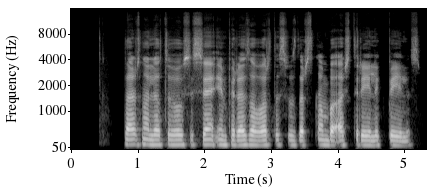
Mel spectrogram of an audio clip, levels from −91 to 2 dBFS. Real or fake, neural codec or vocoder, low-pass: real; none; 14.4 kHz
